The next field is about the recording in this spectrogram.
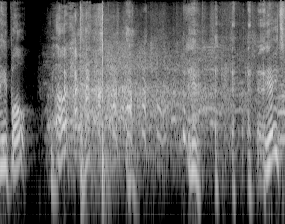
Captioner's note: laughter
